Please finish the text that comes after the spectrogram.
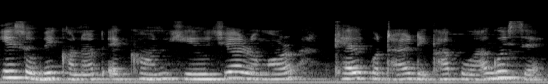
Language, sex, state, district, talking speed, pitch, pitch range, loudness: Assamese, female, Assam, Sonitpur, 100 wpm, 255 Hz, 240-270 Hz, -15 LUFS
